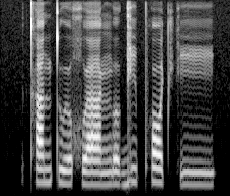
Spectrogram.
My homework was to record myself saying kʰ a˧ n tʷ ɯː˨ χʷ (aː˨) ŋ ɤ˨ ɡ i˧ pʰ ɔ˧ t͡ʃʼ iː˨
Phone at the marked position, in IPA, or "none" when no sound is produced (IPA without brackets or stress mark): aː˨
